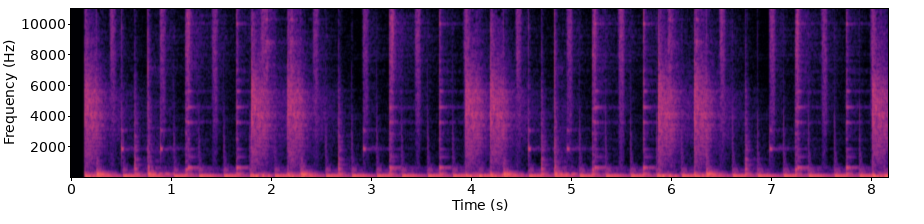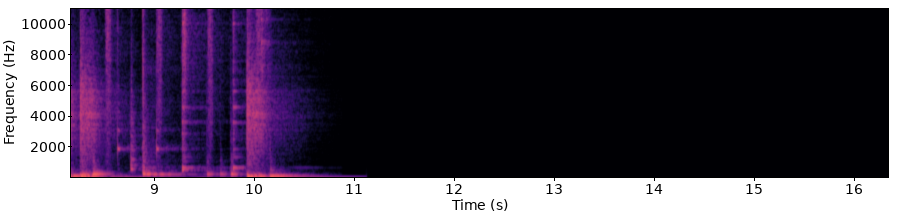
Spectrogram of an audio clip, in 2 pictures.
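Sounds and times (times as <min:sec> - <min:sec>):
funk percussion: 0:00.1 - 0:10.8.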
